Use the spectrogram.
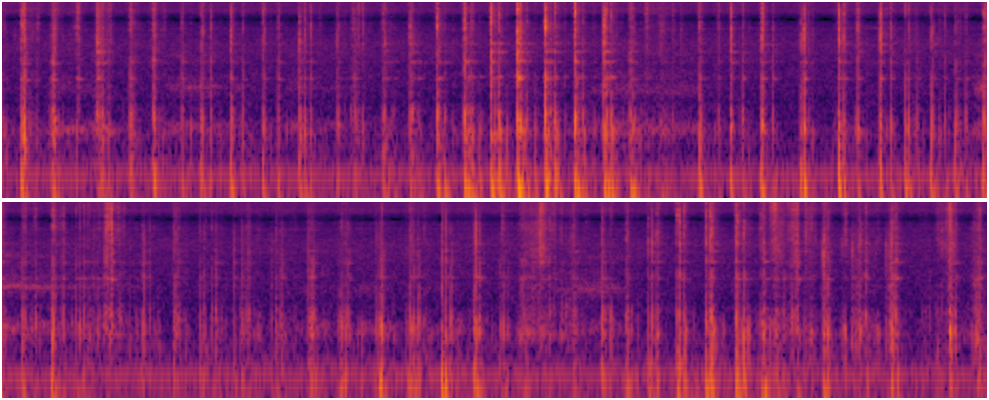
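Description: Fingertips and nails tap and scratch the textured surface of a rainbow foam ball held in one hand. The result is a fast, irregular run of dull, muffled taps with short scratchy rubs, heavy in the low end, with almost no ring and no high sparkle. A steady low hum sits underneath throughout.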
